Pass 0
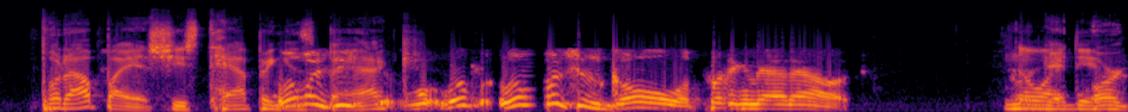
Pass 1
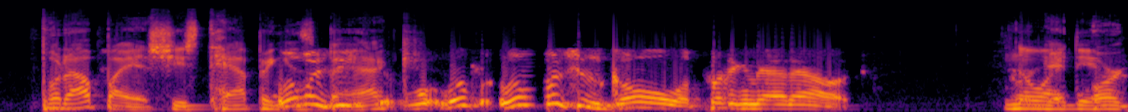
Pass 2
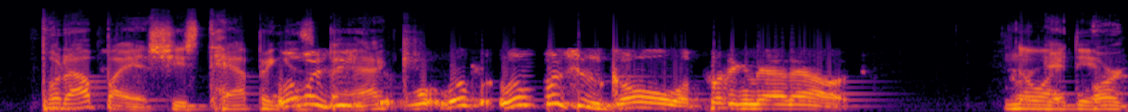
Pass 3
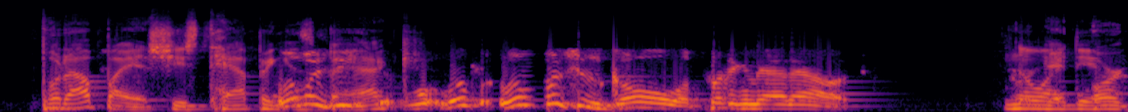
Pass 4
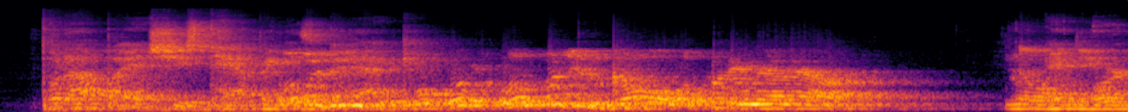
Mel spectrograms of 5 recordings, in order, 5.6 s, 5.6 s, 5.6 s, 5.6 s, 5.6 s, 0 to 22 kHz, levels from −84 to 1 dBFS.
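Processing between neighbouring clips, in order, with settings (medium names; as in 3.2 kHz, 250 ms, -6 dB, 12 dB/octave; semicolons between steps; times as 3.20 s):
hum notches 60/120/180/240 Hz
de-hum 221.7 Hz, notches 6
feedback echo behind a high-pass 80 ms, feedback 42%, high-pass 4.5 kHz, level -21 dB; trim -7 dB
simulated room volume 510 m³, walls mixed, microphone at 2 m; trim +6.5 dB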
